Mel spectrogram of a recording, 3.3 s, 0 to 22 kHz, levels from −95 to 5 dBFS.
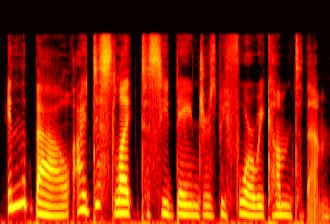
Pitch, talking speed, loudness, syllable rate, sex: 200 Hz, 235 wpm, -20 LUFS, 5.8 syllables/s, female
